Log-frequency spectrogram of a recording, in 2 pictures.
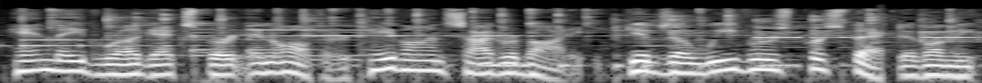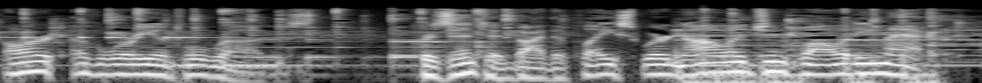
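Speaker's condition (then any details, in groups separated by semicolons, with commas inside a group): No condition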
